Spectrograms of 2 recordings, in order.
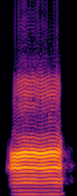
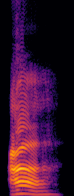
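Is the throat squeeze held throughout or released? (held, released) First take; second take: held; released. First: The throat squeeze is held through the whole vowel. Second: The throat squeeze is released right after the start. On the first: The speaker calls it wrong. "we don't keep the squeeze going for the whole duration. We don't say" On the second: The speaker calls it right. "you squeeze and then let go and relax"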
